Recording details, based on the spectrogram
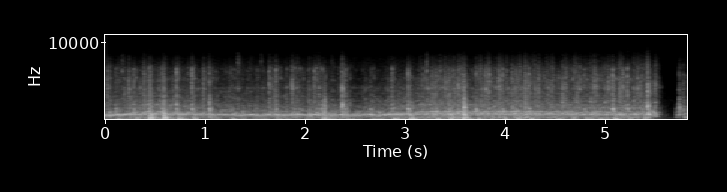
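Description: A home sewing machine runs steadily for nearly six seconds with a dense, rapid mechanical whir and needle clatter, loud and close, before stopping abruptly near the end; light talk is faintly mixed in.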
